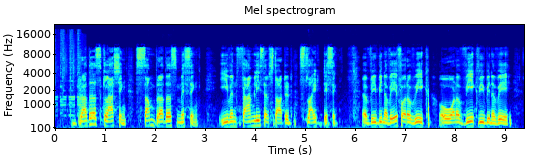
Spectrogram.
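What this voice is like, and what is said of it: Indian accent. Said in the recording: “in an Indian accent”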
